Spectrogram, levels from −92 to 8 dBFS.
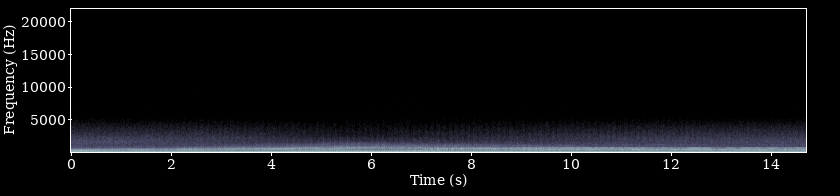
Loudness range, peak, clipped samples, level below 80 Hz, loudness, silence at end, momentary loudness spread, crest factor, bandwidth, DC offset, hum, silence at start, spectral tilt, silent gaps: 3 LU; -12 dBFS; under 0.1%; -22 dBFS; -29 LUFS; 0 s; 4 LU; 10 dB; 2.3 kHz; under 0.1%; none; 0 s; -12 dB/octave; none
